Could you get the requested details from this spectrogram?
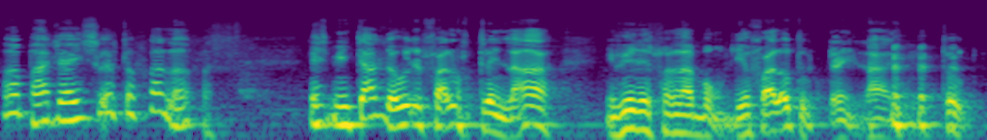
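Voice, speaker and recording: A man's voice: high-pitched, lively intonation, a little fast, dark tone, a little hiss or hum, pitched above the performer's own voice. A man voicing his worried, exasperated middle-aged mother, speaking with a Brazilian accent. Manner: pleading, exasperated country speech.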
